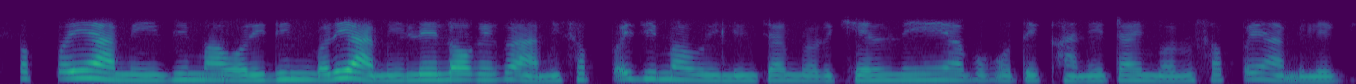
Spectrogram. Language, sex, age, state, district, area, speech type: Nepali, female, 30-45, West Bengal, Kalimpong, rural, conversation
